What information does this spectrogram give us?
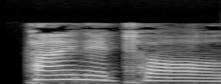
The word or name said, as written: pinitol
